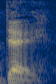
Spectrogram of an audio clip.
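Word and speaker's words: day (δεῖ): And I say little because it's based on a Greek word that's three letters. It's pronounced day.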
